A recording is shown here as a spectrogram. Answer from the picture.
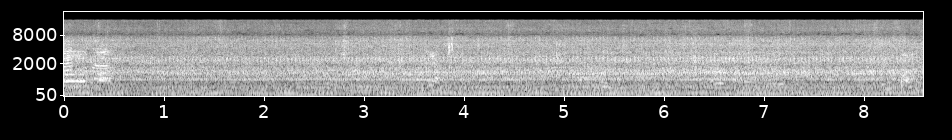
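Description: A small engine running steadily, a low, even drone with a constant hum above it, with a few words of speech at the very start.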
